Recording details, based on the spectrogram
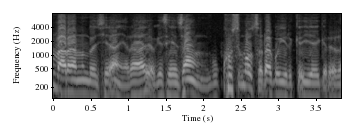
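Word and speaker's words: κόσμος: 뭐라고 읽지요? 코스모스. 영어하고 좀 비슷한 단어들이 좀 이렇게 몇 개 있습니다.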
